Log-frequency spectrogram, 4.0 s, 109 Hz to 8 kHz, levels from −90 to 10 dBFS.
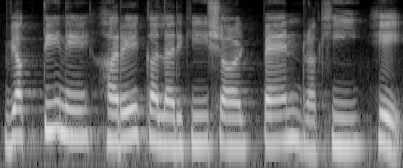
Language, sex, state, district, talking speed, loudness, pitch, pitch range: Hindi, female, Madhya Pradesh, Dhar, 135 wpm, -15 LUFS, 210 Hz, 200-240 Hz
